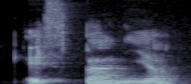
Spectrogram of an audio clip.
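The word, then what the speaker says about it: España: Donc, si vous avez le mot, par exemple, Espagna, Espagna, c'est écrit E-S-P-A-N tilde, N avec la vague, A. Espagna.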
